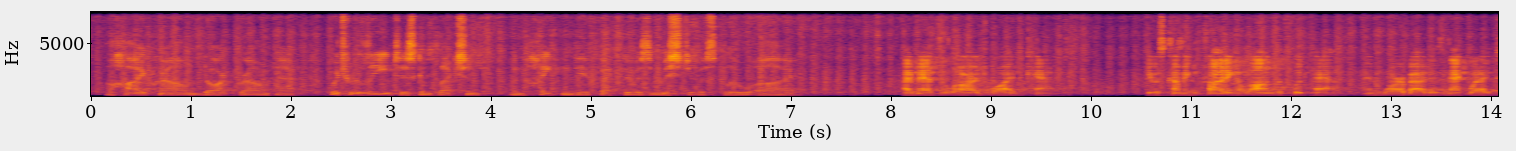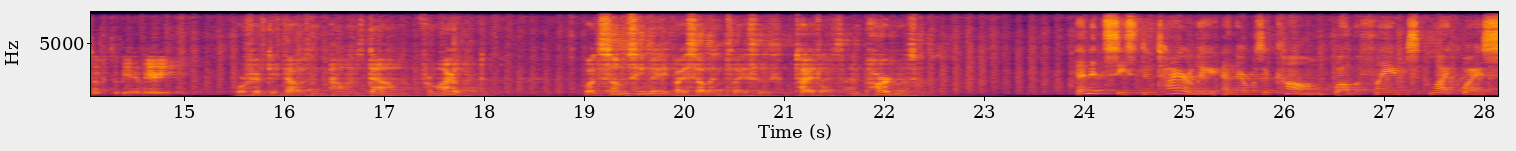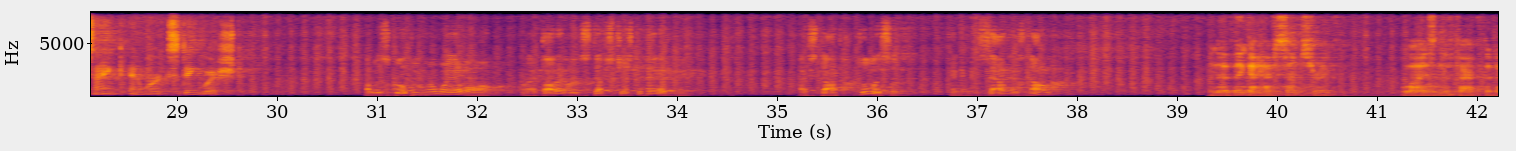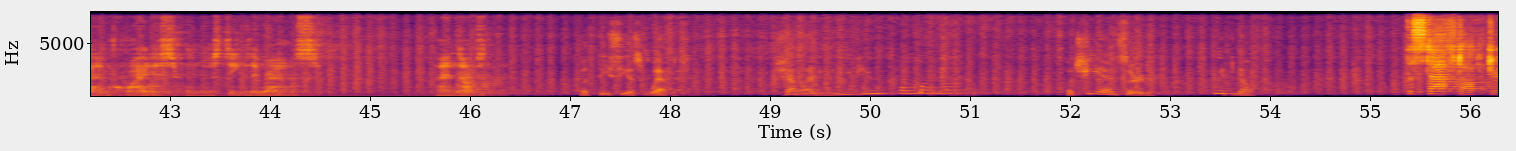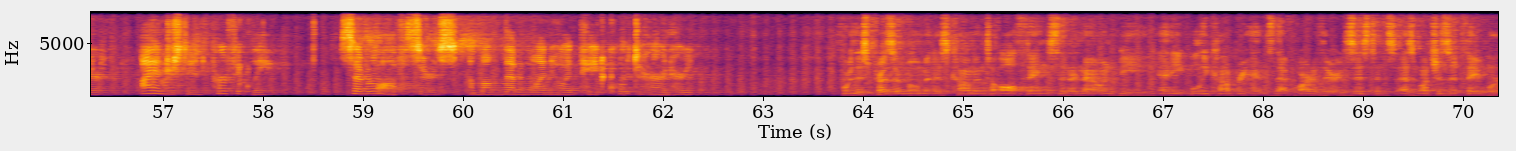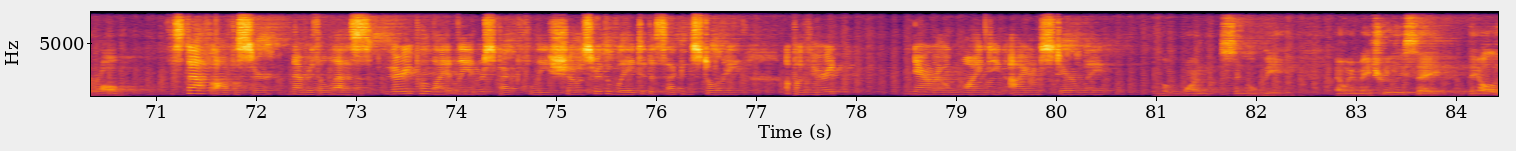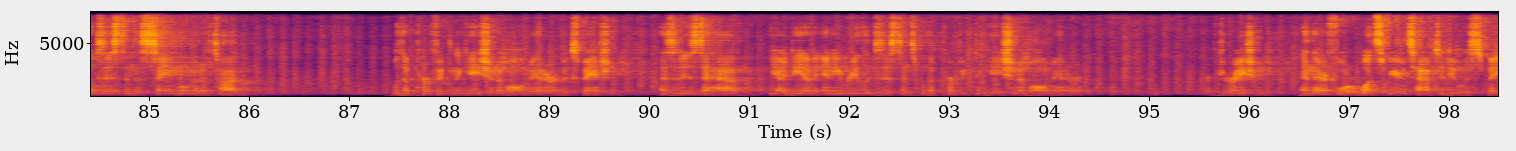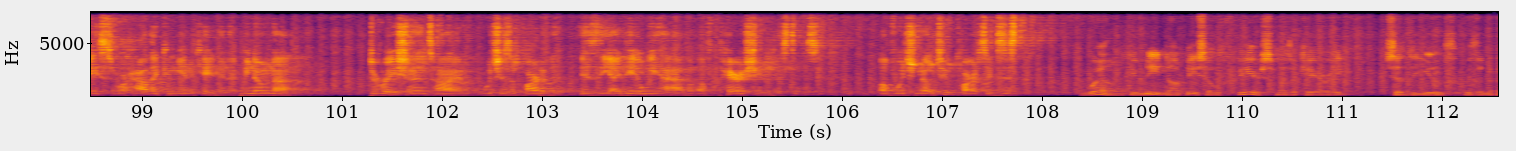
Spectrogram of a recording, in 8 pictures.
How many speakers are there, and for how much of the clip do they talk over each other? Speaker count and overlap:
9, no overlap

